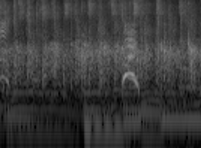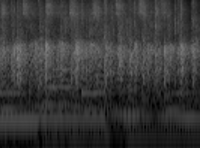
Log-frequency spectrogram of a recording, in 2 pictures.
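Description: A church congregation applauds during a French-language sermon, a sustained patter of clapping running through the whole stretch while a voice speaks over it.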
